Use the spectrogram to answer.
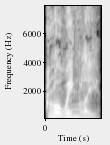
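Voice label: "glowingly", English, British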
